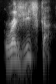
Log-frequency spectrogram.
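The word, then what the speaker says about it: Rashica: get you to pronounce milos rajiska there's an sh in the middle yes he's from kosovo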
